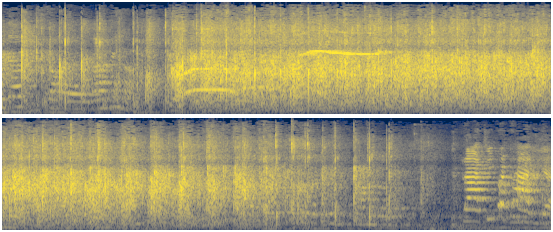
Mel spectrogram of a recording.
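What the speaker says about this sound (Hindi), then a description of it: "इसके लिए जरूर जोरदार ताली बजाइएगा" Loud audience applause at a stage performance, dense steady clapping from a large crowd that swells early, holds for several seconds, then thins and fades near the end, with a few voices mixed in.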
